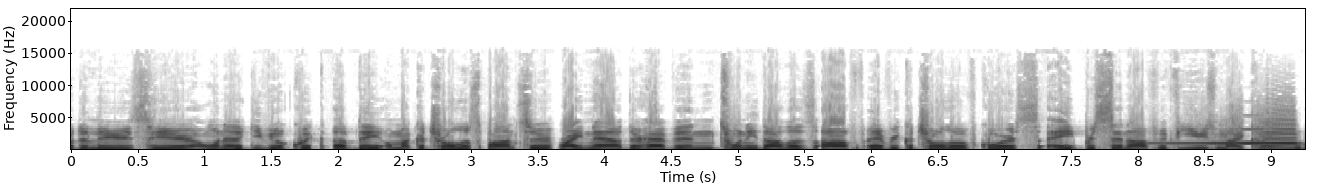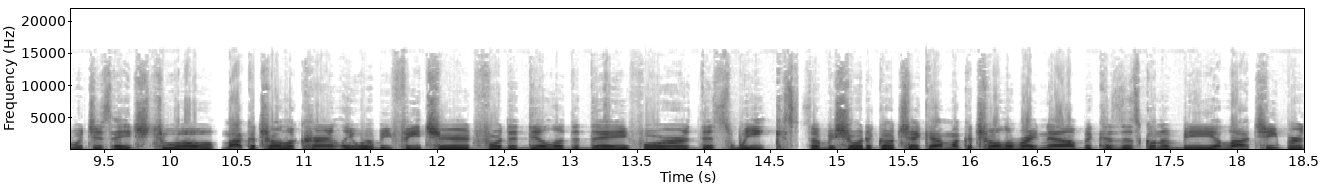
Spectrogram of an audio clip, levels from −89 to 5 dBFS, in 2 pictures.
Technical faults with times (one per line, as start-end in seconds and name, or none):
7.93-9.29 loudspeaker feedback squeal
